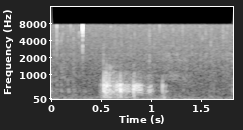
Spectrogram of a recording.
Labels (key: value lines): label: biophony, low growl
recorder: SoundTrap 300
